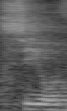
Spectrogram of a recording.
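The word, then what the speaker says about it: Cobh: it's written C or E hate what is pronounced COV d is the game award and we have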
